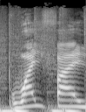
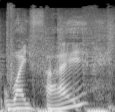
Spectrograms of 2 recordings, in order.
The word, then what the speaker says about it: Wi-Fi: Parce que je vous ai dit, donc la stat, dans le monde, nous sommes 92% à prononcer Wi-Fi et les 8% restants prononcent Wi-Fi. Je vous avais donné ça comme deuxième indice. Je vous ai dit, les 8% sont des Français.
